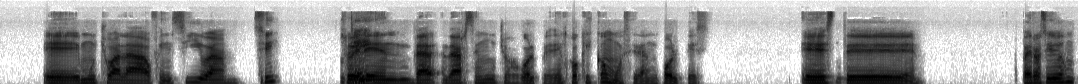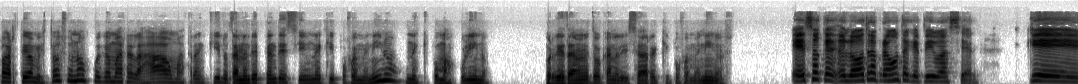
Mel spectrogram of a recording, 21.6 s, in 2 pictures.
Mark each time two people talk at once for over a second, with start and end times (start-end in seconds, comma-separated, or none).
none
